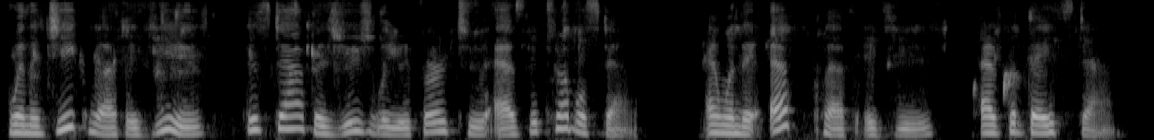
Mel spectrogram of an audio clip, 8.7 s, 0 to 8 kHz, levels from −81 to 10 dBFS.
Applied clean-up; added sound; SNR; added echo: neural mask model Resemble Enhance denoiser.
